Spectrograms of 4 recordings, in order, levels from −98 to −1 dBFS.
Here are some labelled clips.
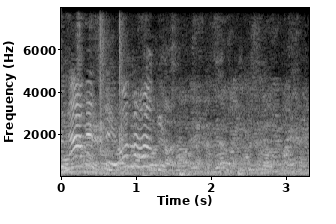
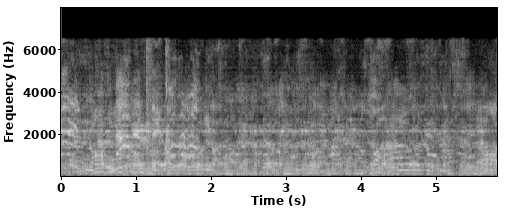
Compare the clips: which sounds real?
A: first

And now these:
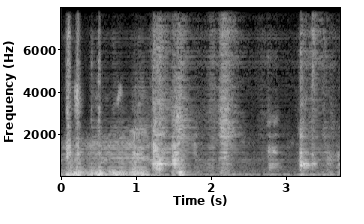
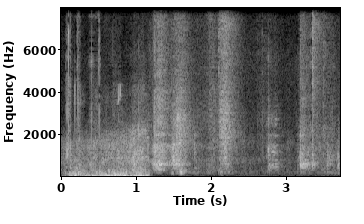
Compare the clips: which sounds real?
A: second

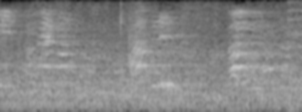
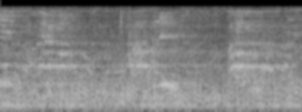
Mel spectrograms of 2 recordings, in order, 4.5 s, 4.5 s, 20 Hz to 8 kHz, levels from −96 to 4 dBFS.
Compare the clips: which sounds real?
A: first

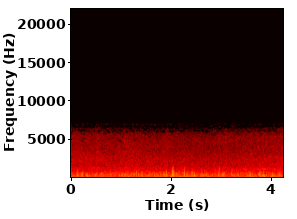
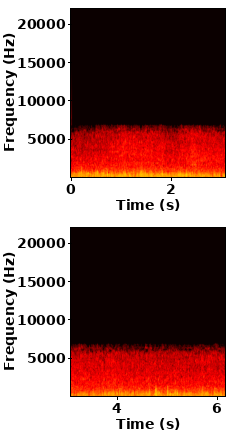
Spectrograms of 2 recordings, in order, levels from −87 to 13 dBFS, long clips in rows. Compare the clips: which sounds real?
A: first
